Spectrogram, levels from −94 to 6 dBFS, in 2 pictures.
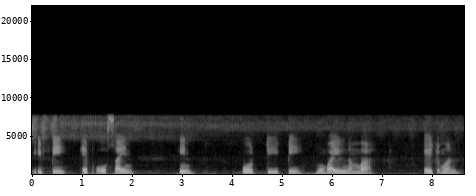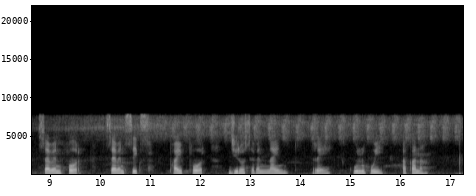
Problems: none marked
